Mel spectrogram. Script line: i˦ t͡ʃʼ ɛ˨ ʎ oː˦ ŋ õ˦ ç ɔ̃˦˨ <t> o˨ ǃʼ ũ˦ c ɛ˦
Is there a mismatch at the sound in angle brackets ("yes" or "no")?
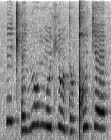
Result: no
